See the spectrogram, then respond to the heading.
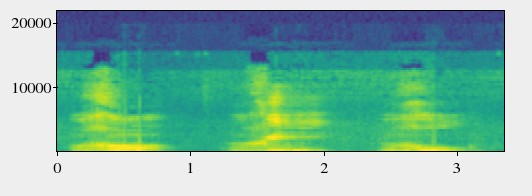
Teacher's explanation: tempat keluarnya itu dari ujung tenggorokan sambil ada suara ngoroknya sedikit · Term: huruf ghin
